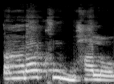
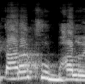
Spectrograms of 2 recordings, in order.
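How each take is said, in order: First: Slow, nasalised "তারা" in "তারা খুব ভালো"; exaggerated chandrabindu. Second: Said in the usual way. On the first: Shown as a demonstration. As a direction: stretch "তারা খুব ভালো" with an overdone nasal first vowel. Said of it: "তখন কি আমরা এভাবে উচ্চারণ করি". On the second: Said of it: "এরকম বলছি".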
